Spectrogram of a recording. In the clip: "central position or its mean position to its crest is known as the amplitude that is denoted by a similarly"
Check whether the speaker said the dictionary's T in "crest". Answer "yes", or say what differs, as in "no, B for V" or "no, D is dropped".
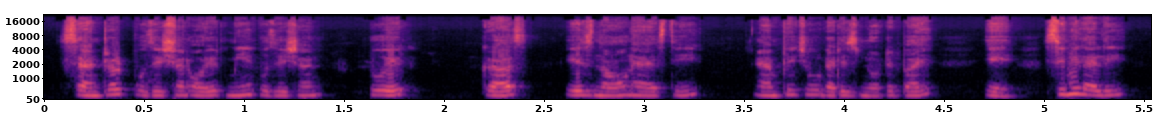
no, T is dropped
